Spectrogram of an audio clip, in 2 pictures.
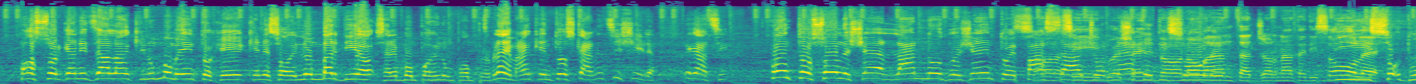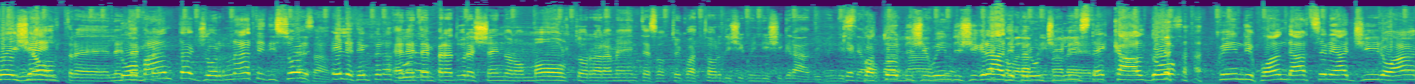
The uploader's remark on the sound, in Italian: Quasi Live da Upcycle Trail Weekend. Registrato ad inizio Novembre all'Upcycle Trail Week End, il luogo ed evento che consideriamo un po' come casa.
